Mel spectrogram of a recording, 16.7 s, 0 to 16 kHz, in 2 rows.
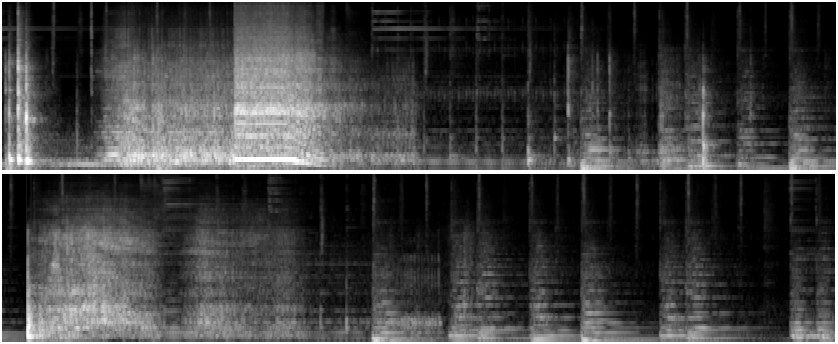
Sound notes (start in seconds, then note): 1.0 blender running; 8.6 pan sliding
